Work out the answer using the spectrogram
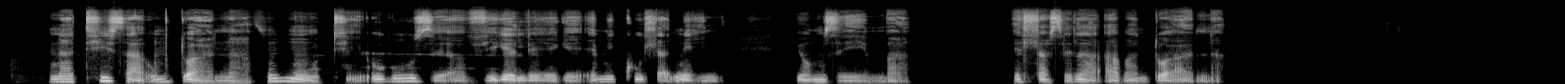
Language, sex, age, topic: North Ndebele, male, 25-35, health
